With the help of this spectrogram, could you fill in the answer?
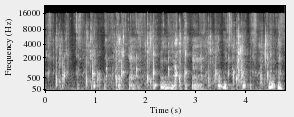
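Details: Max the dog going crazy for natural peanut butter and its oil, before leaving El Paso: close wet licks and chewing smacks in quick bursts, with low thumps between them, recorded in a small indoor room.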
